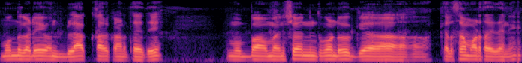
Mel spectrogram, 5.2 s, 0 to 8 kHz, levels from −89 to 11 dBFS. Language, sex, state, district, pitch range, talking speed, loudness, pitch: Kannada, male, Karnataka, Koppal, 110-125 Hz, 150 wpm, -17 LUFS, 115 Hz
